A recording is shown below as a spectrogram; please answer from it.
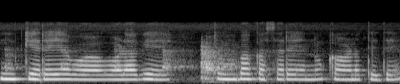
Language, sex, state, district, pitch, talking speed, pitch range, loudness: Kannada, female, Karnataka, Mysore, 230 Hz, 135 wpm, 225-240 Hz, -14 LUFS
